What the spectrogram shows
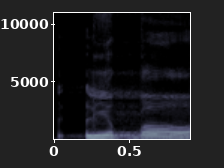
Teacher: Liqo bertemunya mad dengan hamzah dalam satu kalimat mad wajib muttasil. Mad wajib muttasil lima harakat kita panjangkan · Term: mad wajib mutasil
